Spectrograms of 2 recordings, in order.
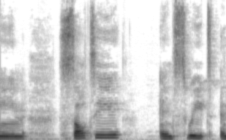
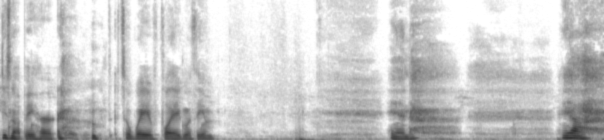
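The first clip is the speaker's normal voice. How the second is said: winded, slower; 3 semitones lower than usual. Talking to camera after playing with a pet, out of breath. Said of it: "now I gotta catch my breath".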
